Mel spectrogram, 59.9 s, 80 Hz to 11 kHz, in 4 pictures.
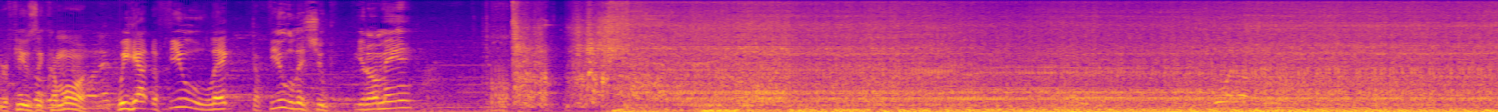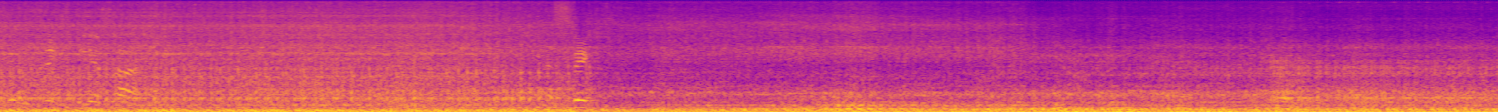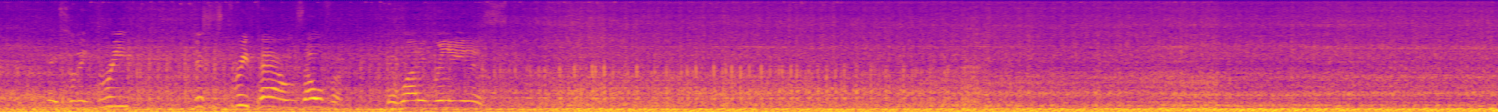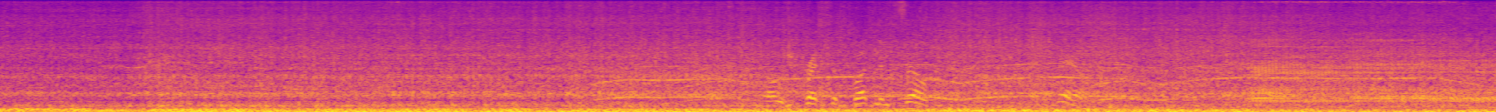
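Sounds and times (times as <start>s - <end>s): car engine idling: 5.8s - 59.9s.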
